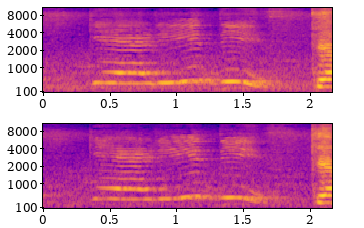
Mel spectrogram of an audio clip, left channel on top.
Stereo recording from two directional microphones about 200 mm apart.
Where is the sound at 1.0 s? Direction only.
15° right (ahead or behind).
